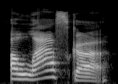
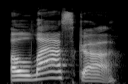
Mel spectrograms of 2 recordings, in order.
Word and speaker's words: Alaska: Next, Alaska. Alaska. This state is stressed on the second syllable. Alaska.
